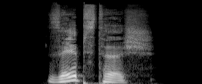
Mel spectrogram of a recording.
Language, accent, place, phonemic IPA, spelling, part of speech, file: German, Germany, Berlin, /ˈzɛlpstɪʃ/, selbstisch, adjective, De-selbstisch.ogg
- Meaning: selfish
